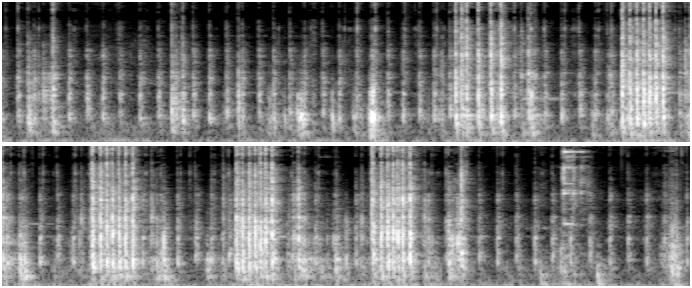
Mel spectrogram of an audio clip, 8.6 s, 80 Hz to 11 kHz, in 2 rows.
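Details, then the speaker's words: Antique German alarm clock c. 1898–1902, before restoration, running without its pendulum: fast, even ticking with louder ratcheting bursts as it is wound; the escapement races because the pendulum is off. "yeah so it really wasn't wound at all and I hear it ticking rather rapidly without the"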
